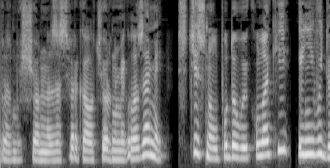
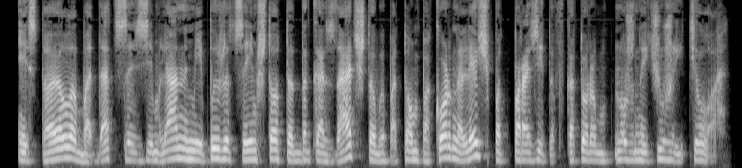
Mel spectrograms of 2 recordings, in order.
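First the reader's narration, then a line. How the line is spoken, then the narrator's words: Calm mocking drawl, old man. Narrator (Russian): насмешливо и спокойно протянул старый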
